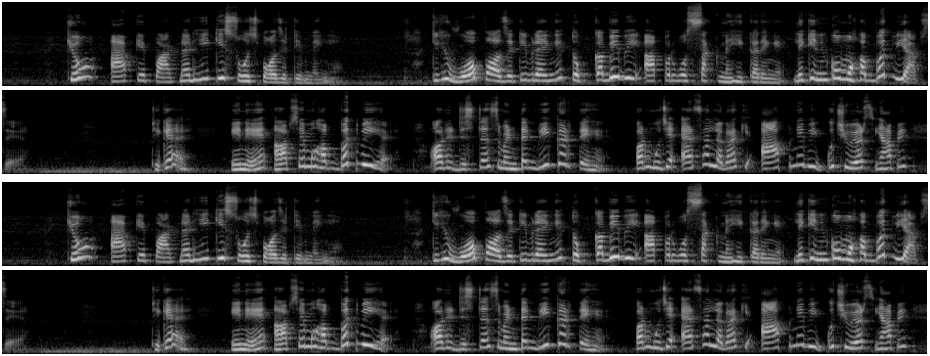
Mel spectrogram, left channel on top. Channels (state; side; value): identical; both; correlation 1.00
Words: क्यों? आपके पार्टनर ही की सोच पॉजिटिव नहीं है, क्योंकि वो पॉजिटिव रहेंगे तो कभी भी आप पर वो शक नहीं करेंगे, लेकिन इनको मोहब्बत भी आपसे है। ठीक है, इन्हें आपसे मोहब्बत भी है और डिस्टेंस मेंटेन भी करते हैं। और मुझे ऐसा लग रहा कि आपने भी कुछ व्यूअर्स, यहाँ पे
